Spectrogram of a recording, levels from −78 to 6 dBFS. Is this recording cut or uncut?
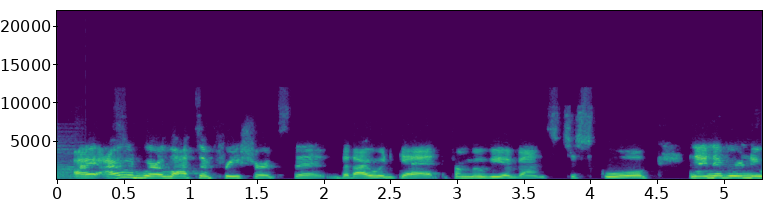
uncut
